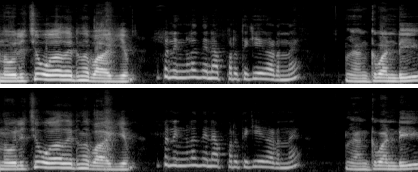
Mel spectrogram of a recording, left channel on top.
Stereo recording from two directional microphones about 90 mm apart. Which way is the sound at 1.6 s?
35° left (ahead or behind).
